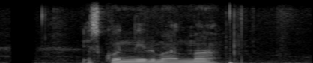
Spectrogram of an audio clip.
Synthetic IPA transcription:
iskunːilmanma

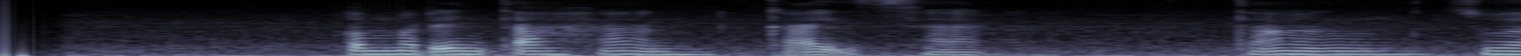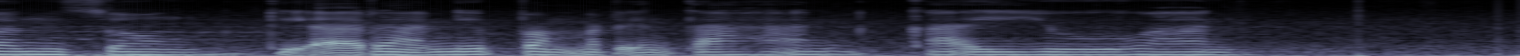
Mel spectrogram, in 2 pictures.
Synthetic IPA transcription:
pəməɾint̪ahankaḭsar | t̪aŋz̥uanzɔŋd̪̥iʔa̰ɾanipəmʔəɾḭnt̪aɦa̰nka̰juwan

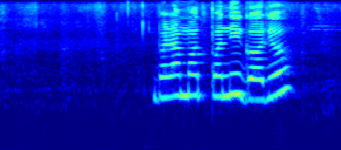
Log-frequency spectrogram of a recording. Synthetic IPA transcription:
bʌɾamʌt̪̚pʌniɡʌrjo

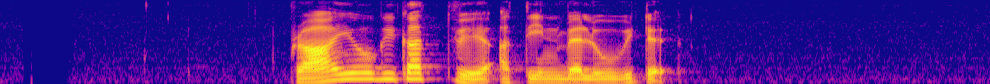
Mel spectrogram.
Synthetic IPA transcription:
praːjoːɡikat̪ʋejəʔat̪inbæluːʋiʈə

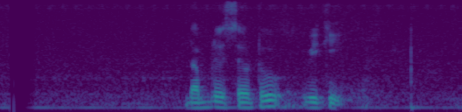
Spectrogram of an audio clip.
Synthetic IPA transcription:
ɖɐbljuseʈuʋiki

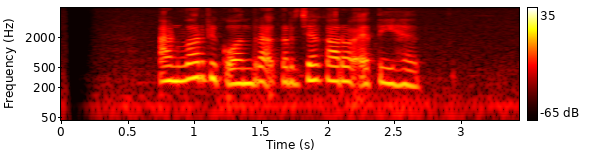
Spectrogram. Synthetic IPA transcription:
ʔanward̪i̤kɔnt̪ɾaʔkər̥d͡ʒakaɾoʔet̪iɦɛt̪̚

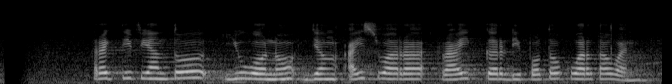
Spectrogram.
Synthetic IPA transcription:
rɛk̚t̪ifiant̪ɔjuwɔnɔd͡ʒɨŋa̰iswaɾaraikɨrdipɔt̪ɔkuwart̪awan

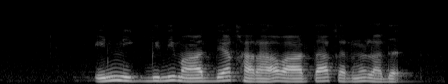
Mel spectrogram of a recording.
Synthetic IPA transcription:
inːik̚binimaːd̪jɐjakhaɾɐɦaʋaːrt̪aːkəɾənəlɐd̪ə

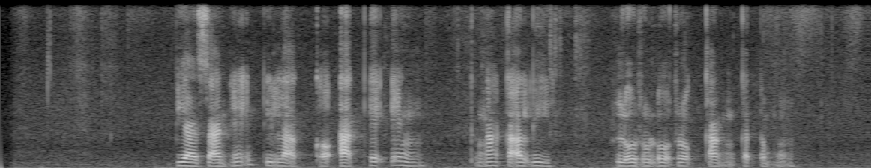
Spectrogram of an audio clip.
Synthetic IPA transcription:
b̥iasaned̪̥i̤la̰kɔʔakeʔɪŋt̪əŋahka̰li | loɾoloɾokaŋkət̪əmṵ

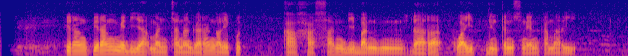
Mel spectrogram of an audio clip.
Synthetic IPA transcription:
piɾaŋpiɾaŋmɛdiamaɲt͡ʃanaɡaɾaŋalipʊt̪̚ | kahasandibandaɾakuait̪̚dint̪ənsənɛnkamaɾi

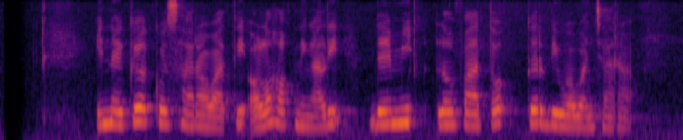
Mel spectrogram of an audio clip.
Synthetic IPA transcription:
ʔinəkəkusɦaɾawat̪iʔɔ̰lɔɦɔk̚niŋalidɛmilɔfat̪okɨrdiwawaɲt͡ʃaɾa̰

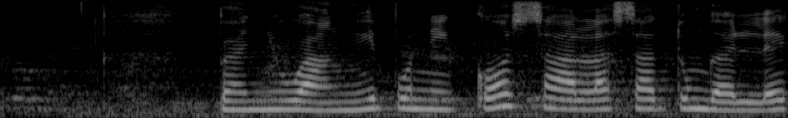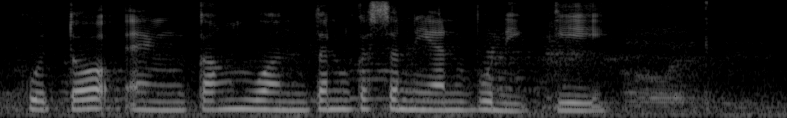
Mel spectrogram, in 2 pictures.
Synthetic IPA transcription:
b̥a̤ɲuwaŋipunikɔsalahsat̪uŋɡa̤lekut̪ɔʔeŋkaŋwɔnt̪ənkəsənianpuniki

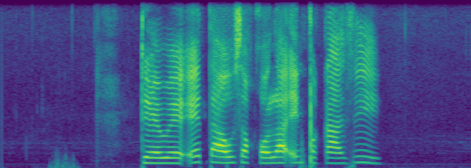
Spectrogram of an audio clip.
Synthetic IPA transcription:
ɖ̥ɛ̤weʔet̪ausəkolaʔɪŋpəkasi

